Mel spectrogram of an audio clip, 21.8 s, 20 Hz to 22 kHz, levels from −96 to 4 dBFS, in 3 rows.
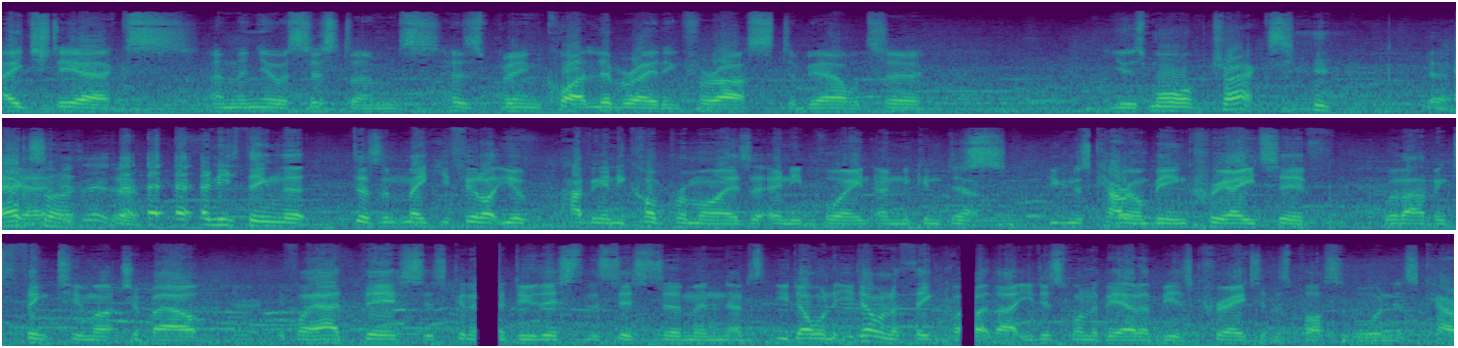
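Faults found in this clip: Dropouts to silence at 16.90 s (124 ms) and 19.33 s (82 ms). Sound resumes after each gap. Likely Bluetooth stall: delayed packets emptied the headphone buffer until resends arrived.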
